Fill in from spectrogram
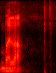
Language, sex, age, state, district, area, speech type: Kannada, male, 18-30, Karnataka, Chitradurga, rural, read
